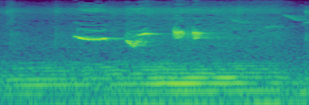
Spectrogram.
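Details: A male orange-headed thrush gives its relaxed afternoon 'ngeplong' song, used for prompting other birds: a steady whistled note, then a dipping warble and two short bright notes over a faint low hum.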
